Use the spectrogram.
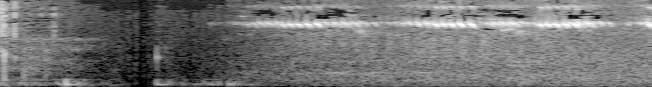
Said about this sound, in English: please put crickets in there.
